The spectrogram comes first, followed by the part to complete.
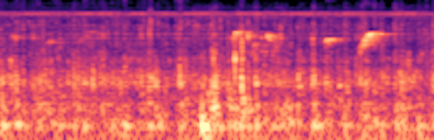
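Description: Palm wine being poured from a plastic gallon container into a plastic jerrycan: irregular gurgles and small knocks of liquid and plastic, with a couple of short rising gurgles near the middle and end.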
